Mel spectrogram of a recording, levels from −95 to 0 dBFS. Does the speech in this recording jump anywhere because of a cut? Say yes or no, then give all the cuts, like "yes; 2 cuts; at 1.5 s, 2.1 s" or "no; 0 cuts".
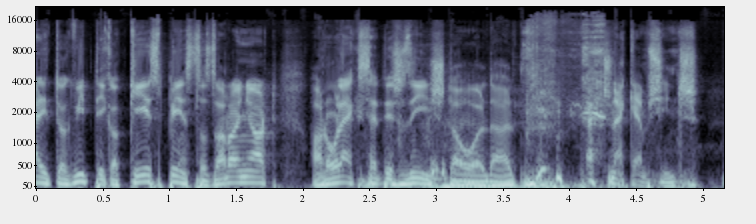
yes; 1 cut; at 4.2 s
